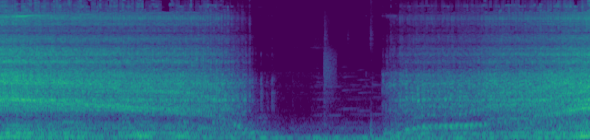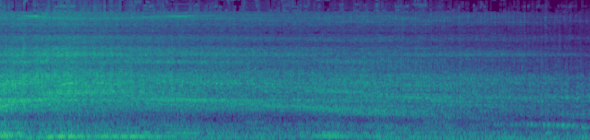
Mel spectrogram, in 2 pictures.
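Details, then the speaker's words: Electric skateboard fitted with an aftermarket gear drive kit, riding: steady gear whine rising and falling with speed, no knocking or grinding, described as a bit quieter; normal gear drive running. "now some people are curious what the Gear Drive sounds like I actually think it's a bit quieter check it out"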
